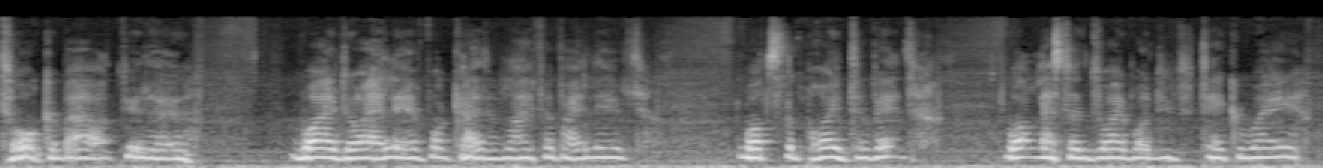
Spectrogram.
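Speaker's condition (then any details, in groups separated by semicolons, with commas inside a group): Motor neuron disease; wheelchair user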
